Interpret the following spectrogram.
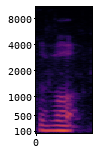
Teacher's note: Jadi ketika kita mengucapkan d lidah itu menyentuh kepada gigi bagian depan gitu d. Makanya makhrajnya itu asnan.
